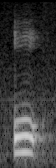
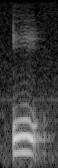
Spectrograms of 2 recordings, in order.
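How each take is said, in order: No difference in how they are said.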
